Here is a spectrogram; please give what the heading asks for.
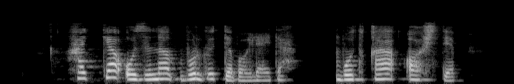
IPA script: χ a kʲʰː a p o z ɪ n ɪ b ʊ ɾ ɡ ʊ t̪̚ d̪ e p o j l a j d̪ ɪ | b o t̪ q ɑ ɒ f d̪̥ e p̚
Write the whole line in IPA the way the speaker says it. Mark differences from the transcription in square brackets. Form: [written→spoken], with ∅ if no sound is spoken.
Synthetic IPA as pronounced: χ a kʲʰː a [p→ʔ] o z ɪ n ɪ b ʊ ɾ ɡ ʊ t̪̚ d̪ e p o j l a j d̪ ɪ | b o t̪ q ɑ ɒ [f→ʃ] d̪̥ e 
